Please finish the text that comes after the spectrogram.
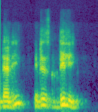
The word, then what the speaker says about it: Dili: That is Delhi. No, not Delhi. It is Dili. It rhymes with the capital of India, so it's easy to remember.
